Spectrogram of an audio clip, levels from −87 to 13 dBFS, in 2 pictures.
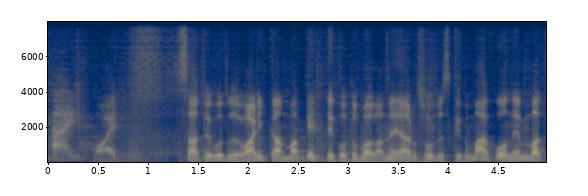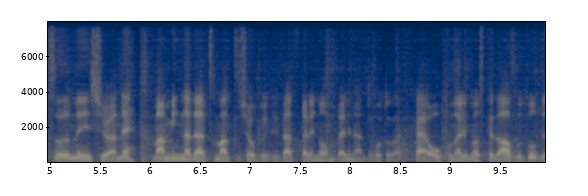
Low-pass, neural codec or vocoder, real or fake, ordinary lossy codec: none; codec, 16 kHz, about 1 kbps, DyCAST, with the encoder's durations; fake; none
